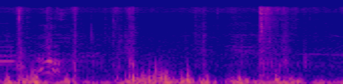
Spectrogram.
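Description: Running footsteps of two people on a dry dirt-and-grass path, a quick run of dull thuds as they come to a stop near the end.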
